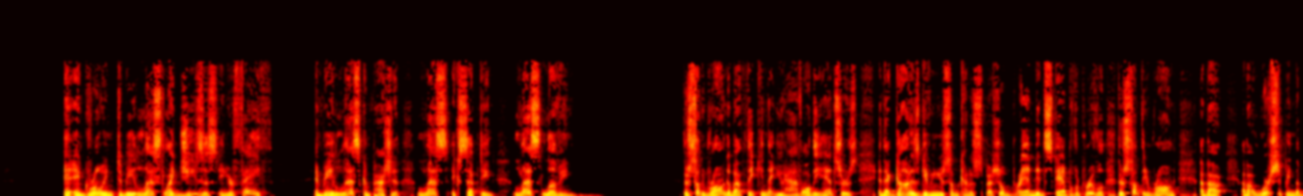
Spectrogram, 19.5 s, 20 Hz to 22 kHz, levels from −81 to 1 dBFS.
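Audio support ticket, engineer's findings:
Compressed frames skipped at 3.36 s and 10.52 s: speech jumps ahead, roughly 40 ms lost at the first and about 100 ms at the second. Decoder dropping missing or damaged frames.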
